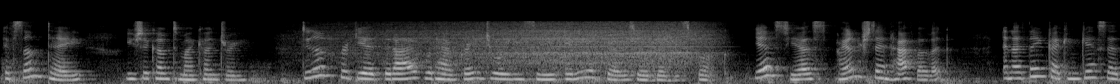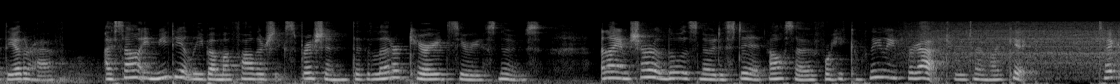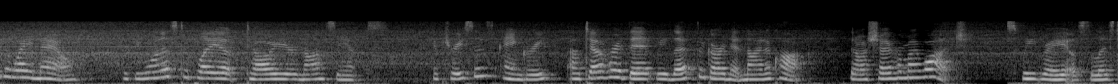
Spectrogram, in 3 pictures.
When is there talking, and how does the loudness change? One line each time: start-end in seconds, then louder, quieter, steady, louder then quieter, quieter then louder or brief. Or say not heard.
0.0-33.5 steady.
